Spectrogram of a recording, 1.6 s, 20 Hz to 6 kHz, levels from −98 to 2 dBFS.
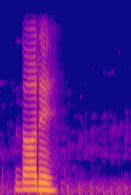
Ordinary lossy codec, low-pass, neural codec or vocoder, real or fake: AAC, 32 kbps; 5.4 kHz; none; real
